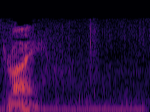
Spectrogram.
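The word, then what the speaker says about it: Drei: sure is funny yeah but of course that ain't the way you spell it see what no you see it's a german name is it yeah sure spelled d-r-e-i it means three you know no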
